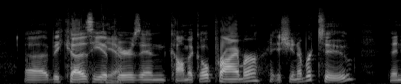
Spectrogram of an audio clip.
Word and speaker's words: Comico: The first time I heard someone say Kamiko I thought what is wrong with them? It's It's definitely Comico. I mean, it's comic company ComicCo.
